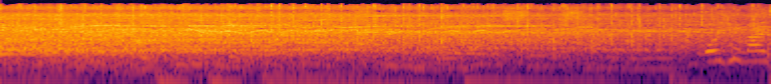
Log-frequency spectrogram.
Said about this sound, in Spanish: Bueno, mándale un fuerte aplauso a Don Cucaracho. ¡Fuerte aplauso a Don Cucaracho!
